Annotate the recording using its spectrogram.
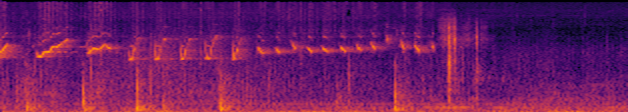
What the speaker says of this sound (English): Mechanical bird.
